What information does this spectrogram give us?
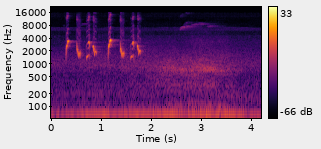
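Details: A decoy red-whiskered bulbul sings in its cage, calling repeatedly until a wild bulbul descends to fight. It gives a quick burst of six clear, whistled, down-slurred notes, then quiet background hiss with a faint high tone.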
